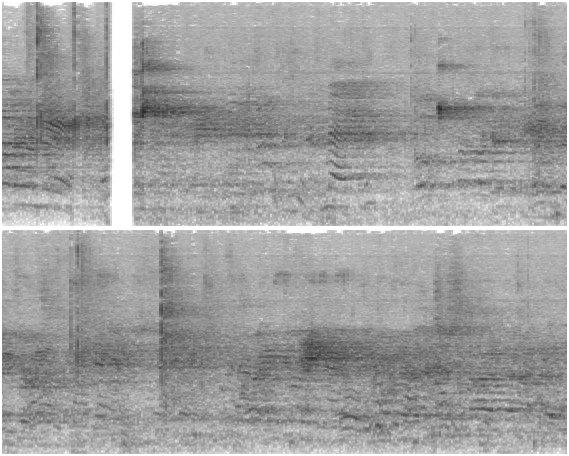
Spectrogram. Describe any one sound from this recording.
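A crowd of spectators chatters and calls out in a large echoing gym.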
